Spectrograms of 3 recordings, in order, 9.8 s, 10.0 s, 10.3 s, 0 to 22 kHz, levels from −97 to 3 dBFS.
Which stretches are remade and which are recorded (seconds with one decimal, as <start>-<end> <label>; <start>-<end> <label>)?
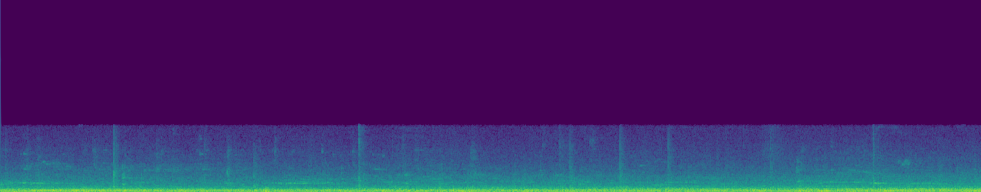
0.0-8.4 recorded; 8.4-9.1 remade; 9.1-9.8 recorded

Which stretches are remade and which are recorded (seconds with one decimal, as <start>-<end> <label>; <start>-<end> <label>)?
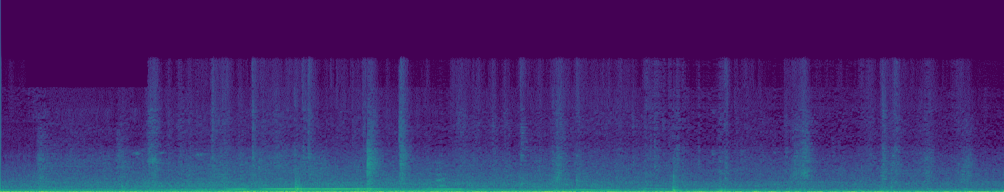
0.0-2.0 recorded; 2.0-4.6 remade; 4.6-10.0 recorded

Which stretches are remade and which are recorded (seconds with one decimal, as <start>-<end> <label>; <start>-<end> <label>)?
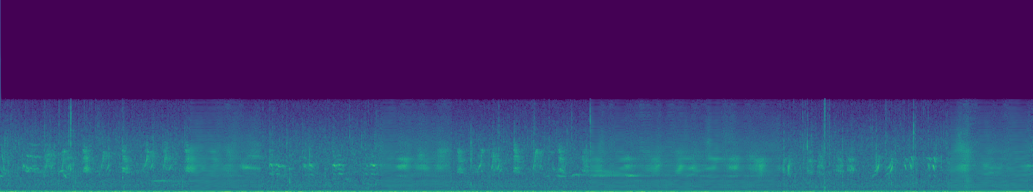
0.0-1.9 recorded; 1.9-2.6 remade; 2.6-3.8 recorded; 3.8-4.5 remade; 4.5-5.9 recorded; 5.9-7.8 remade; 7.8-9.5 recorded; 9.5-10.3 remade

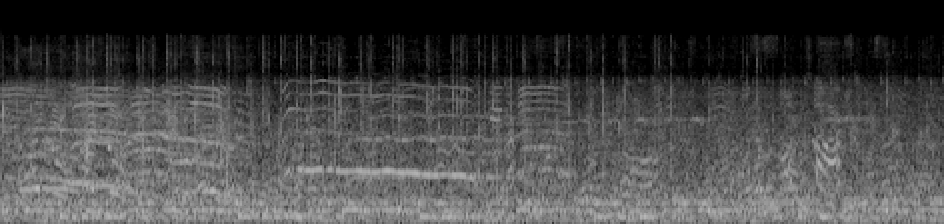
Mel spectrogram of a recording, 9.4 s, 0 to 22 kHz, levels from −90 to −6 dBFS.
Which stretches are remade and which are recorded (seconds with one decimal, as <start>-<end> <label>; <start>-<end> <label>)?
0.0-2.4 remade; 2.4-5.0 recorded; 5.0-9.4 remade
